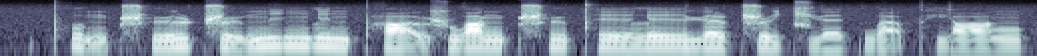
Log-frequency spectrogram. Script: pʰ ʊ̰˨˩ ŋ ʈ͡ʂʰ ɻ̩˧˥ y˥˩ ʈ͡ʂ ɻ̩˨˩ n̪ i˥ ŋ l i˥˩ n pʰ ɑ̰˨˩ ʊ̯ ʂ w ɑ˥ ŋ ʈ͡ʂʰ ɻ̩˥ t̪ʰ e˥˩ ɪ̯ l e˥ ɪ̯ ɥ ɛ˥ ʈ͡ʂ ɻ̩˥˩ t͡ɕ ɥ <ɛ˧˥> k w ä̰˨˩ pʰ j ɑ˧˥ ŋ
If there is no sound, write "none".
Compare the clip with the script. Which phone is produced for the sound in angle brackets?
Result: ɛ˧˥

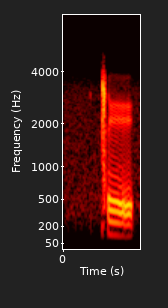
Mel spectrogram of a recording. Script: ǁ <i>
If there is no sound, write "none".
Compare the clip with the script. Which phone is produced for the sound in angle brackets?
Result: e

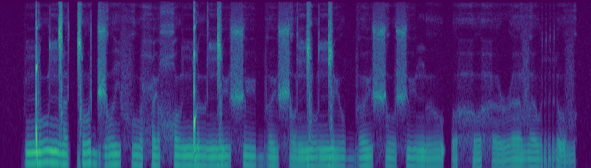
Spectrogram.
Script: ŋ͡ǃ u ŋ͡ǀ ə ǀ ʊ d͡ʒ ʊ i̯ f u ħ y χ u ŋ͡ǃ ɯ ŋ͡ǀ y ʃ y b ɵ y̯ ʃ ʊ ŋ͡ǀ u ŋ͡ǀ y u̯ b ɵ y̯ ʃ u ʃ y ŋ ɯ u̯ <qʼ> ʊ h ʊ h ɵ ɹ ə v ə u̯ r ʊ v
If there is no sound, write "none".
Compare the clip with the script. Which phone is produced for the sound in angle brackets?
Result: ʔ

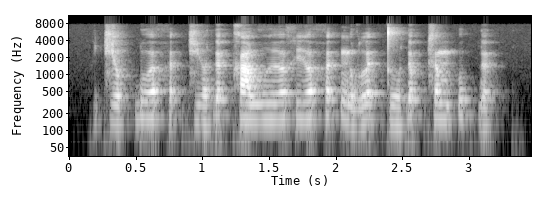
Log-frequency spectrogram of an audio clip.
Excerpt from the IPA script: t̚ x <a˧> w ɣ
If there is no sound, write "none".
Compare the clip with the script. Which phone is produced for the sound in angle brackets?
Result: a˧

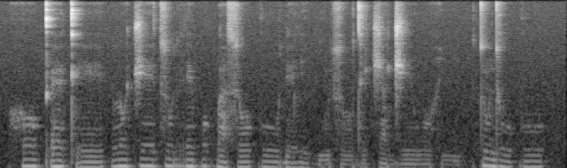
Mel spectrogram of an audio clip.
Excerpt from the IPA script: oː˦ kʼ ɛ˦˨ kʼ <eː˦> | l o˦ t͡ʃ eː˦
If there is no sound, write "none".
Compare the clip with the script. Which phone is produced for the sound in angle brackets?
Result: eː˦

